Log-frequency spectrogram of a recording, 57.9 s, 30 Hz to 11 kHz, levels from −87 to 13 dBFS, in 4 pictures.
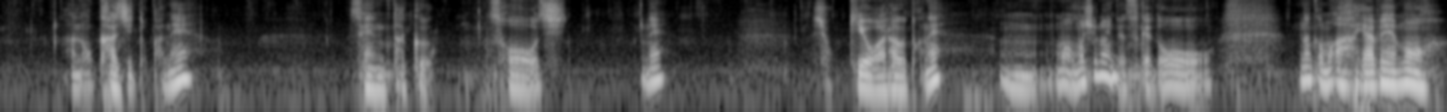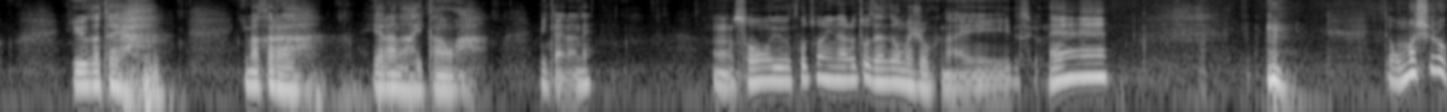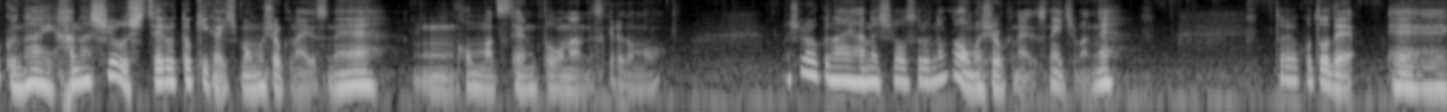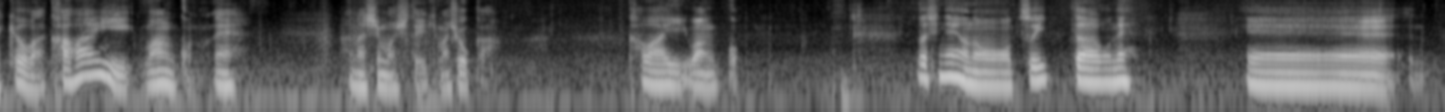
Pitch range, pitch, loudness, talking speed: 100-150 Hz, 120 Hz, -20 LUFS, 200 characters per minute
